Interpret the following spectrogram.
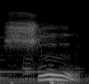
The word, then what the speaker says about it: sheet: di carta in inglese si si dice She è lungo e e sheit piuttosto fallo troppo lungo ma non troppo corto perché se tu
